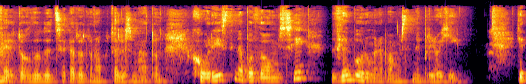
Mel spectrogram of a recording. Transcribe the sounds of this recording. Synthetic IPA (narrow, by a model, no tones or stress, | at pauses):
fe̞ɾit̪oɣðo̞nd̪ɐt̪isekɐt̪o̞t̪o̞nɐpo̞t̪ele̞zmɐ̰t̪o̞̰nxo̞ɾist̪inɐpo̞ðo̞misiðe̞mbo̞ɾume̞nɐpɐme̞st̪ine̞pilo̞ʝḭ | ʝɐt̪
